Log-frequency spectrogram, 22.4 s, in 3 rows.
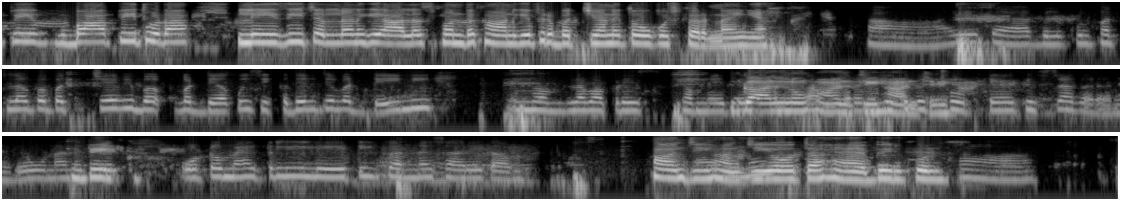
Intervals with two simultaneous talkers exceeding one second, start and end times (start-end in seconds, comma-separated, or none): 12.4-13.8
